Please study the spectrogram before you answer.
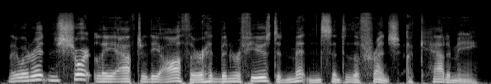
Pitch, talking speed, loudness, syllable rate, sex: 130 Hz, 185 wpm, -18 LUFS, 6.3 syllables/s, male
